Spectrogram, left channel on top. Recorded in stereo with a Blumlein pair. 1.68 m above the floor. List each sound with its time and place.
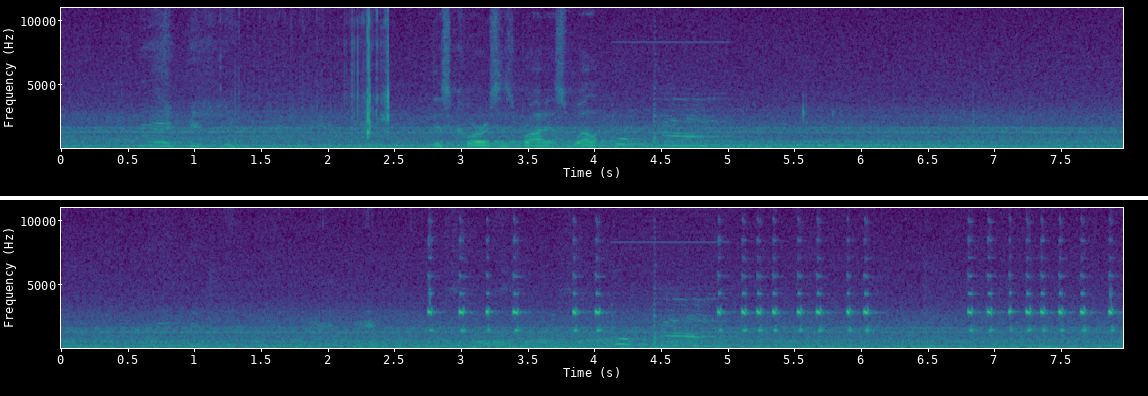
0.6 s laughter: 35° left, 1.9 m; by 2.7 s 20° right, 2.5 m
2.8 s a man speaking: 45° left, 3 m
4.1 s a child speaking: 5° right, 4 m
